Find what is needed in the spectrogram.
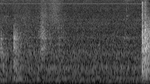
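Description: Light handling of a paper strip on a wooden desk, with a faint click early on and one sharp knock near the end.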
